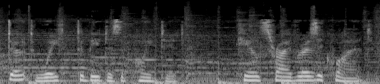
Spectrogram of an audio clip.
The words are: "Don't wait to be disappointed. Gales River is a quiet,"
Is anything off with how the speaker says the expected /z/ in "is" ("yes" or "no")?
no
